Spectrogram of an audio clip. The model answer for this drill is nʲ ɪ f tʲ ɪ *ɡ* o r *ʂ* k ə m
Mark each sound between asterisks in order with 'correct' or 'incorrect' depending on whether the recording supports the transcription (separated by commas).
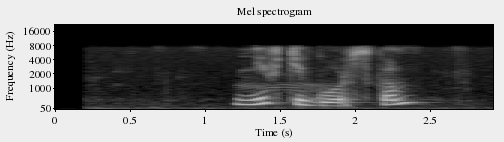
correct, incorrect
